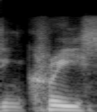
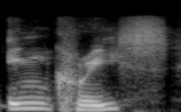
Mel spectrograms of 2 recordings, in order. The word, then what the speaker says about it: increase: is a noun and we've got here temperatures increase every year this is a verb i'm just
